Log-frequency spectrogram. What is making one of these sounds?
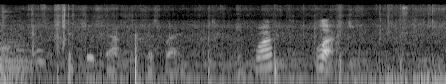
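Children talk excitedly close by.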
